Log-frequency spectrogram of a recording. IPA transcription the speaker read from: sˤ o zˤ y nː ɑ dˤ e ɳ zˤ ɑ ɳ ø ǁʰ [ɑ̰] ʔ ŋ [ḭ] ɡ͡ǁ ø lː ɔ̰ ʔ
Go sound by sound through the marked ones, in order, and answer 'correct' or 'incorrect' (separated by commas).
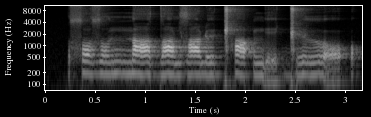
incorrect, incorrect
